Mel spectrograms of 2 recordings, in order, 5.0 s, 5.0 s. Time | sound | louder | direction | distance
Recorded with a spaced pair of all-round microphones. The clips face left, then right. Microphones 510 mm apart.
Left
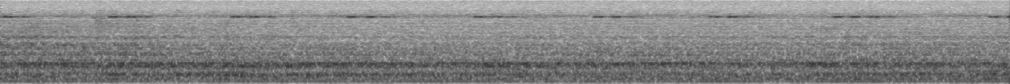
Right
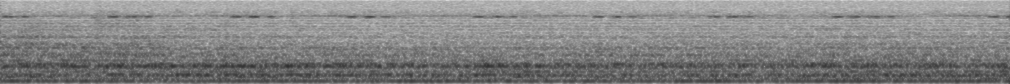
0.0 | an insect | right 2 dB | 65° right (ahead or behind) | 3 m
